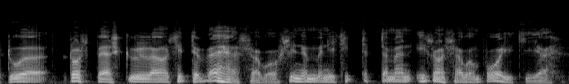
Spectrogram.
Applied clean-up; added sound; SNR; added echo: none; none; none; none.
